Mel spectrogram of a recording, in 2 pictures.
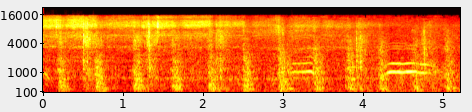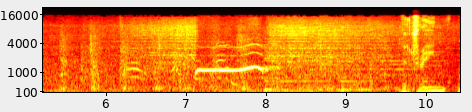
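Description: Steam locomotive on an 11-kilometer standard gauge railway built in 1927 in the Netherlands, chuffing in a rhythmic beat with hissing steam, clanking, and brief whistle tones, building louder toward the end.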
